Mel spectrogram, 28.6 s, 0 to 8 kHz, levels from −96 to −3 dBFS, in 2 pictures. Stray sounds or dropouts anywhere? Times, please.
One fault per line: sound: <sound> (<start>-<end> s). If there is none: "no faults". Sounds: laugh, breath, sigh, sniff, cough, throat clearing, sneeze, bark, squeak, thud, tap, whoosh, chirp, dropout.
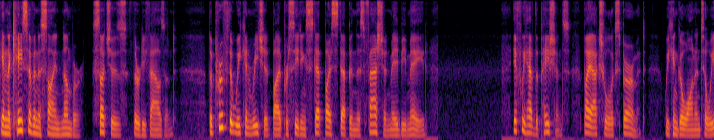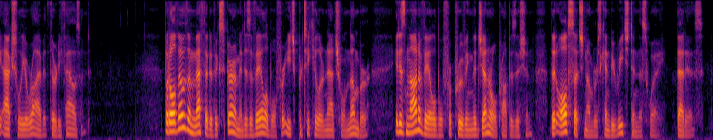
no faults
